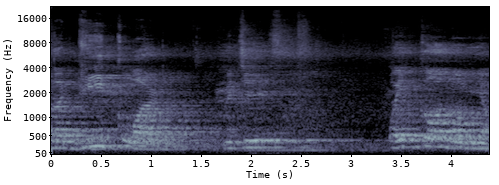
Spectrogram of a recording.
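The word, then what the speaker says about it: οἰκονομία: Now, economics is derived from the Greek word, which is oikonomia. We can pronounce it how it is.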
